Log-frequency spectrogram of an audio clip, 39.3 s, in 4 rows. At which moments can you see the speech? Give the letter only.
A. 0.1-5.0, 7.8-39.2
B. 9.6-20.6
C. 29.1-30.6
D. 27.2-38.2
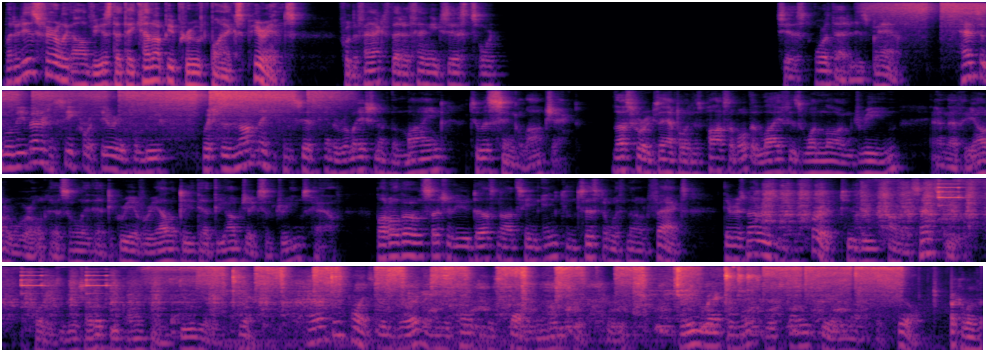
A.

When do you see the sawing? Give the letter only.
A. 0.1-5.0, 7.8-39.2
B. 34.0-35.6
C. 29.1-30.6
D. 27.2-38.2
D.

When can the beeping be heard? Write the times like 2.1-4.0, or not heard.
29.1-30.6.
